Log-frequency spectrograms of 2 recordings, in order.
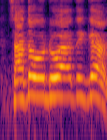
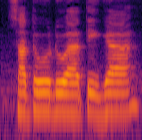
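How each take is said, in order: First: The counting is spoken even more loudly. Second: The counting is spoken at medium volume. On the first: "Lalu keras lagi" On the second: "Mungkin ini suara saya sedang"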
